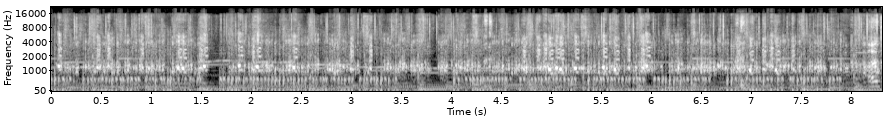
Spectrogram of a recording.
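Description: Minecraft chickens clucking in a dense flock beneath an end portal, a continuous chorus of overlapping bird calls with no pauses, fairly loud and steady throughout.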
